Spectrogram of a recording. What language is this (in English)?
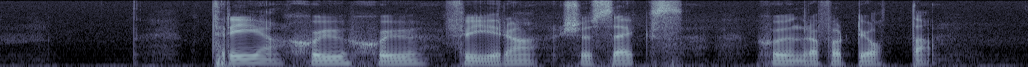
Swedish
